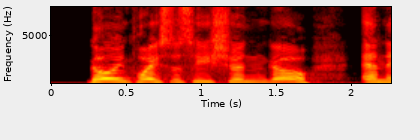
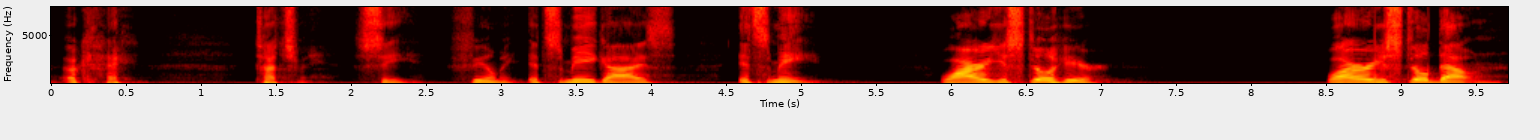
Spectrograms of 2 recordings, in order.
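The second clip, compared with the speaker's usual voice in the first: gentle Jesus voice; 3 semitones lower than usual. Acted. Jesus gently reassuring disciples.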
